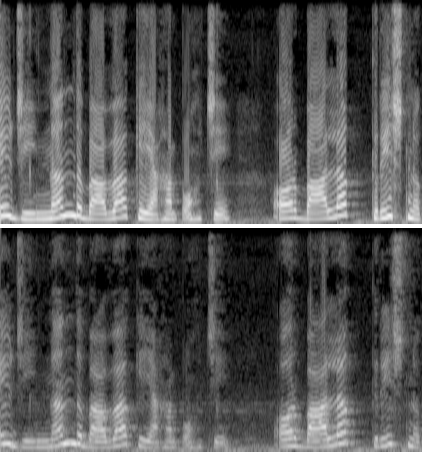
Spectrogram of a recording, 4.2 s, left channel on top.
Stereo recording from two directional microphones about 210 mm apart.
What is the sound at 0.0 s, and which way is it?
A woman's voice, 50° left (ahead or behind).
